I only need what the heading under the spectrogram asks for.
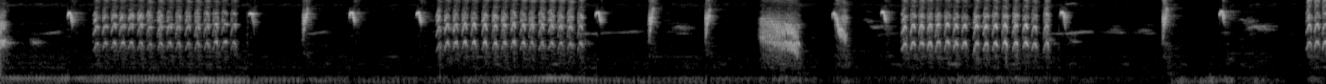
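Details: Song of a konin, played to lure and train caged birds into singing. It has rapid, rattling, high buzzy trills lasting about one to one and a half seconds, repeated three times, separated by short sharp chirps and thin whistled notes.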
